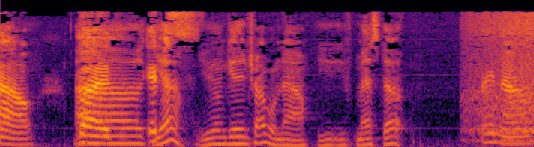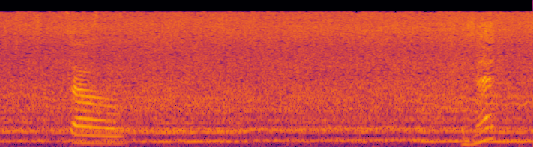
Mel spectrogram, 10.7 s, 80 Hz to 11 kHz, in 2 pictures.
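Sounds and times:
speech: 0.0 - 6.8, 10.0 - 10.5
bees buzzing around a beehive: 4.6 - 10.6.

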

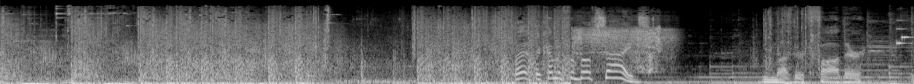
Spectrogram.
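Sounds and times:
video game gunfire in dense rapid bursts: 0.0 - 3.2, 4.2 - 5.9
speech: 5.2 - 6.7, 7.7 - 9.0.

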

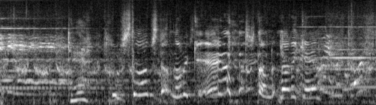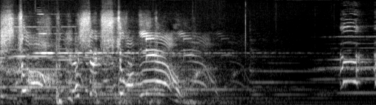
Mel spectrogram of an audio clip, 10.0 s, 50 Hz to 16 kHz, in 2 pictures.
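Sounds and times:
speech: 0.9 - 7.8
rooster crowing: 9.4 - 10.0.

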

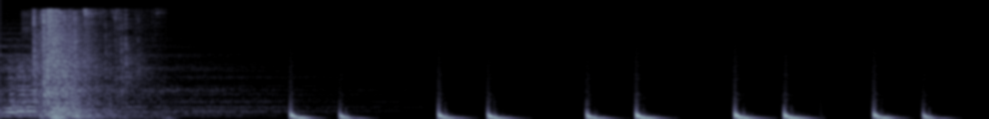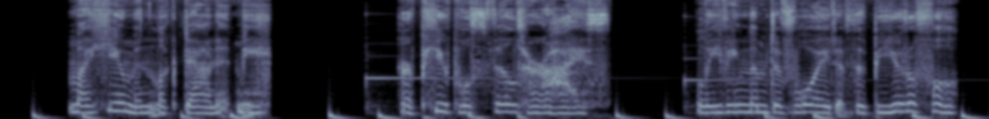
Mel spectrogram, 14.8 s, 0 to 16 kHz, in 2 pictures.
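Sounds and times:
door slamming shut: 0.0 - 1.3
heartbeat of paired low thumps: 2.2 - 14.8
speech: 8.0 - 9.5, 10.4 - 14.6.

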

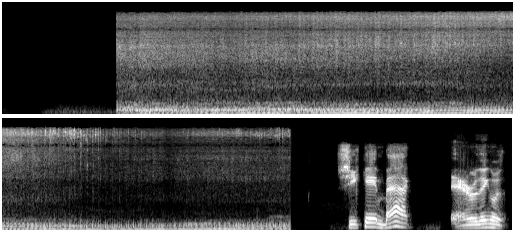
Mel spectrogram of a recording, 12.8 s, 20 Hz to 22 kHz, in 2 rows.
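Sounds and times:
welded car engine running on a practice drive around a course: 1.4 - 10.0
speech: 10.7 - 12.7.

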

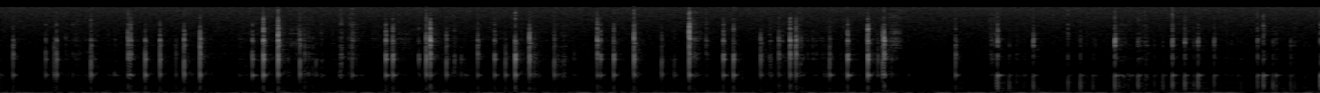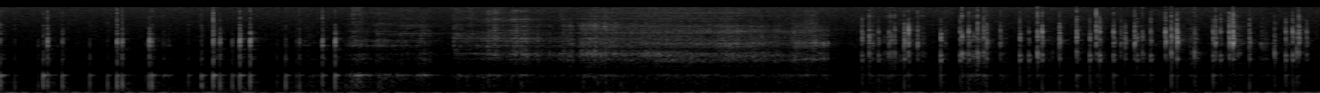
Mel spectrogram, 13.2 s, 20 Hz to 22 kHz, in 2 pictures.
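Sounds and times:
quick tapping and scratching with sharp clicks: 0.0 - 8.5, 10.8 - 13.1
low steady hum: 0.0 - 13.1
soft hissing scrape: 8.4 - 10.8.

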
